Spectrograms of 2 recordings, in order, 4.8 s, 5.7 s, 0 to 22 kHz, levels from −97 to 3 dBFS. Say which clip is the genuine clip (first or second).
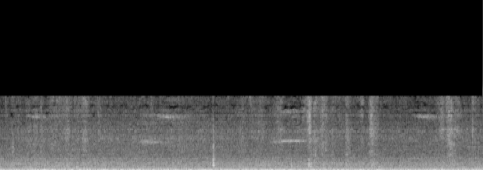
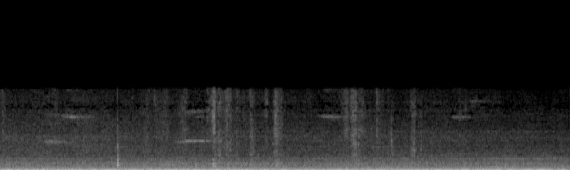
second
